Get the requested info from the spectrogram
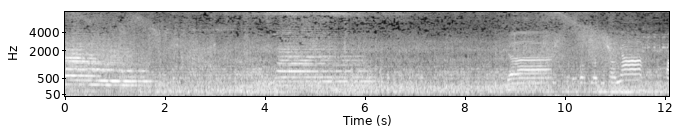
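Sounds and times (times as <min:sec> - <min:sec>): train horn chord: 0:00.0 - 0:01.9, 0:04.1 - 0:06.3
train wheels rumbling on rails: 0:00.0 - 0:12.0.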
